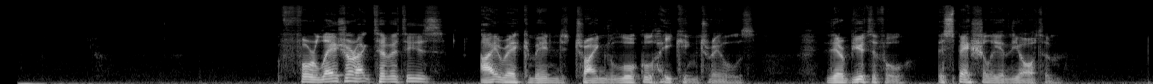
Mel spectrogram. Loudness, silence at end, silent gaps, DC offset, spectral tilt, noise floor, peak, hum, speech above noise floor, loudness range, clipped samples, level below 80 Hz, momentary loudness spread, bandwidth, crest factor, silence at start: -21 LUFS; 0 s; none; under 0.1%; -5 dB/octave; -52 dBFS; -4 dBFS; none; 31 dB; 5 LU; under 0.1%; -44 dBFS; 18 LU; 17 kHz; 20 dB; 0.2 s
